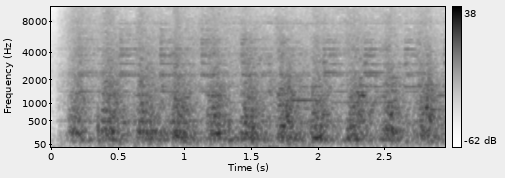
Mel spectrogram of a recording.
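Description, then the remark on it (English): A steam train, called the Teague train, hisses loudly and steadily, with rhythmic chuffing pulses and a thin, high whistling tone running underneath, with no voices. “Is that the Tiggy train? That's the Teague train.”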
